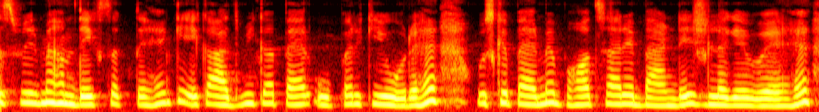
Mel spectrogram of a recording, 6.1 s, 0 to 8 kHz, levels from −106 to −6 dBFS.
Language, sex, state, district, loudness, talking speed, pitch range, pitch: Hindi, female, Bihar, Darbhanga, -23 LUFS, 235 wpm, 215-255 Hz, 230 Hz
